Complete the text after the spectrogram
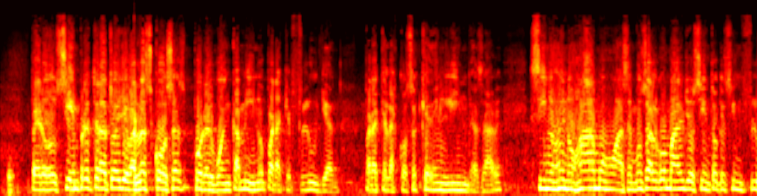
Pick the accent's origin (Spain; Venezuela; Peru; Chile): Venezuela; Palo Negro, Aragua; now in Mexico; Pero así es mi pueblo y así se llamaba el concurso.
